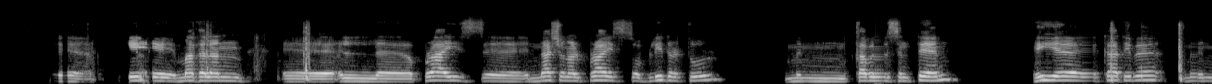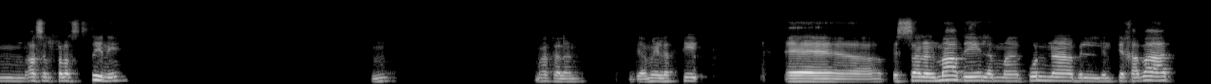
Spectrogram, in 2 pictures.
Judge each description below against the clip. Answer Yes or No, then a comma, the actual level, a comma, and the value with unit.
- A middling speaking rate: No, slow, 55 wpm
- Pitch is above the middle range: No, medium, 165 Hz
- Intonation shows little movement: No, average, 4.4 semitones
